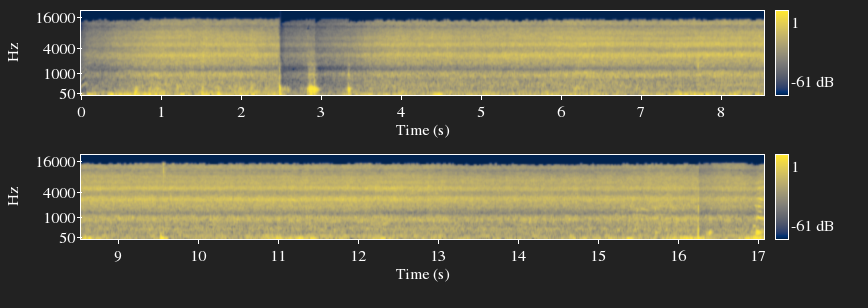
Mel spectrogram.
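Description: Water rushing steadily down a water slide's chute, a continuous splashing flow, with a brief dip and a couple of soft bumps about three seconds in.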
